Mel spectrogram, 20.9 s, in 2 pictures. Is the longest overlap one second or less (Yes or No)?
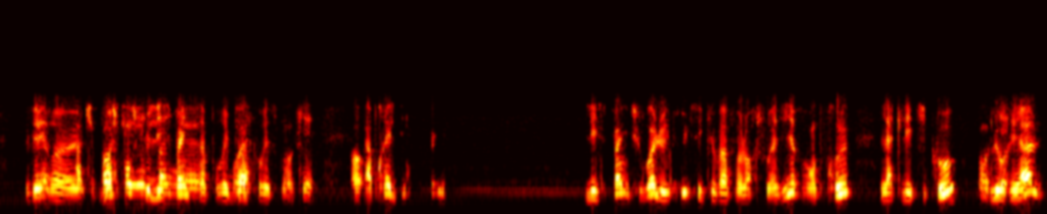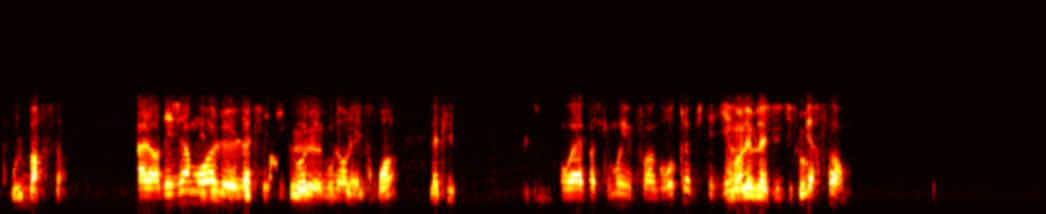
No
